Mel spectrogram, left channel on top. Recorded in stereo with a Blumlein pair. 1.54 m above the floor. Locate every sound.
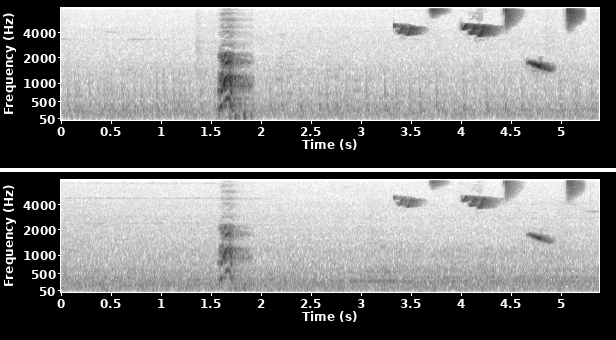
1.6 s a dog barking: 25° left
3.3 s a bird: 30° left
